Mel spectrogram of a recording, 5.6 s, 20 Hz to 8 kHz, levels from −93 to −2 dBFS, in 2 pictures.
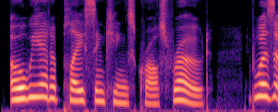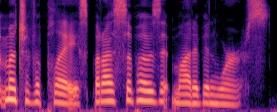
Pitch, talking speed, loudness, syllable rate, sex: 220 Hz, 240 wpm, -21 LUFS, 5.7 syllables/s, female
